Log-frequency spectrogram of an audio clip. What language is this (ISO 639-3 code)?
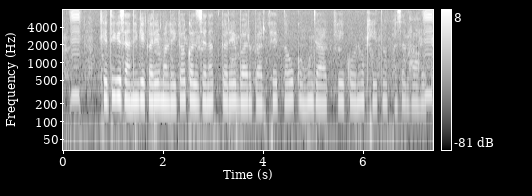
hne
